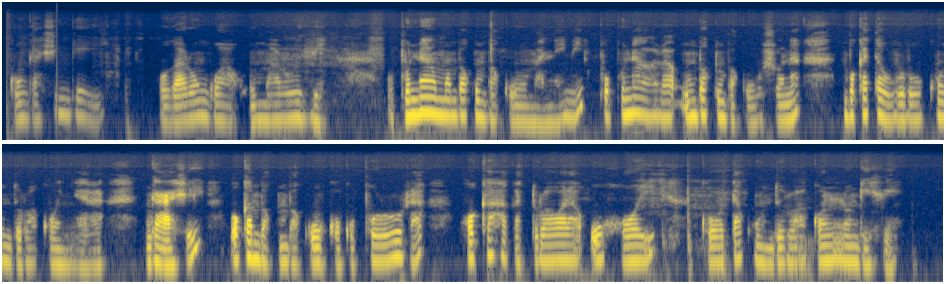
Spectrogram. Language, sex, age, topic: Oshiwambo, female, 25-35, agriculture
